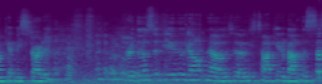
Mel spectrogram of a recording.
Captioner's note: laugh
